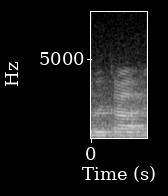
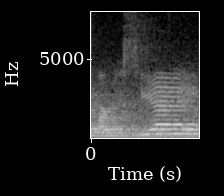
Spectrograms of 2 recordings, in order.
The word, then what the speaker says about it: RVCA: couple years ago that you pronounce it Ruka instead of rbca or I don't know it's Ruka apparently and so I had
